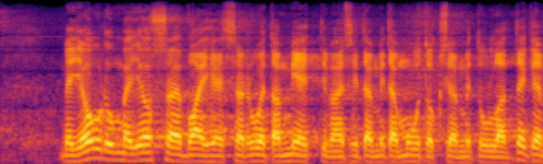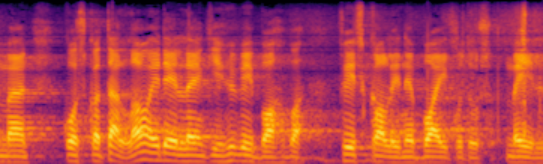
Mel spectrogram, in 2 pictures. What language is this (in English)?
Finnish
